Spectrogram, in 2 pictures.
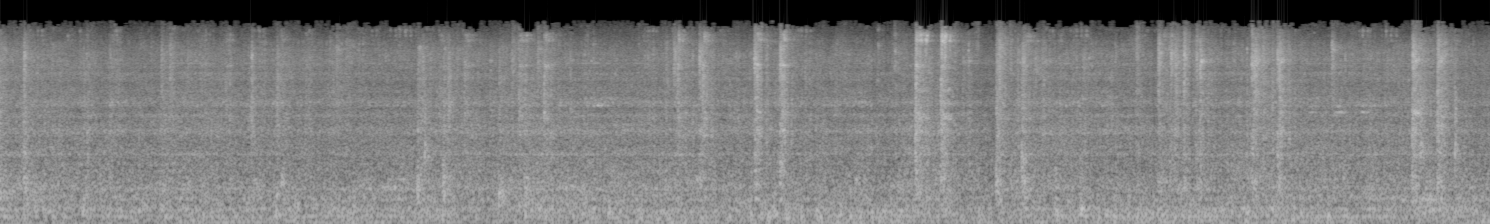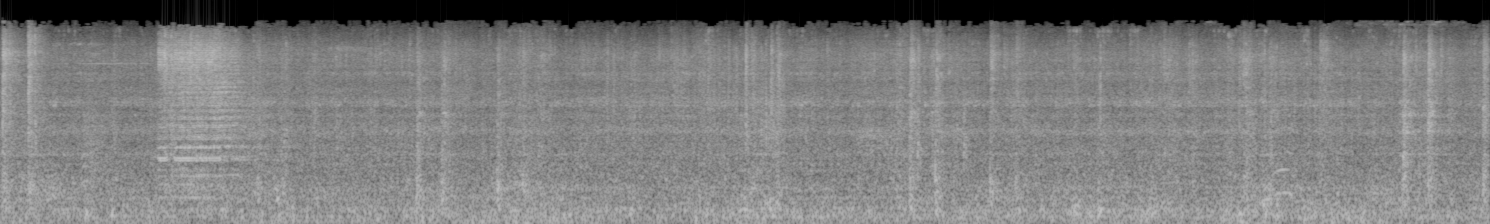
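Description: Commuter train running over jointed track, heard from an open carriage window: a steady rumble broken by frequent clicks from the wheels on the rail joints. A short horn blast sounds about halfway through.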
